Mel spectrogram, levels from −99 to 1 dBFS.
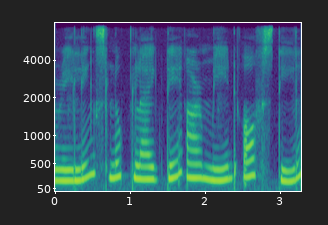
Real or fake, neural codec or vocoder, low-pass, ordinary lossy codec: real; none; 7.2 kHz; none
